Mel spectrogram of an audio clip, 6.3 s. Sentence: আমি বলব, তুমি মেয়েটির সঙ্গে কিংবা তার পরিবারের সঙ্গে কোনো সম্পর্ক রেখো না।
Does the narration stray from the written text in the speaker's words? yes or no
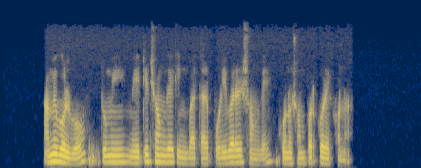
no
